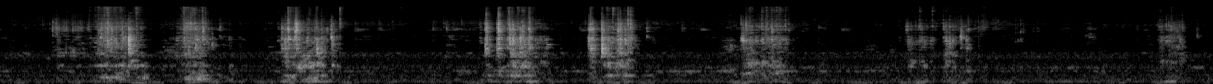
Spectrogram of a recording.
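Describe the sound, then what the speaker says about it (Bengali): Dry lentils being tipped into a pot of browned masala for Bangladeshi khichuri, giving a series of close, crisp rattling and pattering bursts at irregular intervals, each about a second long, with faint kitchen clatter between. "তো এখন আমি ডালগুলো দিয়ে দিচ্ছি।"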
